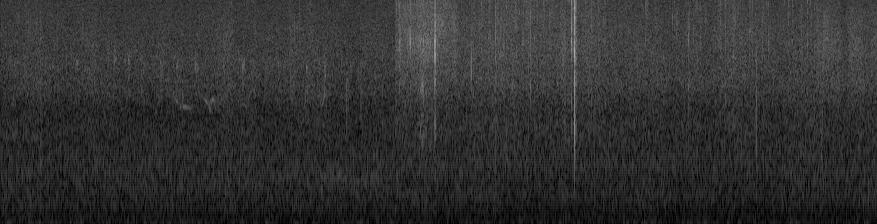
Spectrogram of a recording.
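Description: Faint, steady outdoor background hiss, broken by a few small ticks about four seconds in and one sharp click just before the six-second mark.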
